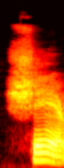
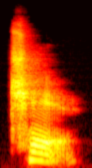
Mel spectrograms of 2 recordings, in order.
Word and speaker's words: chair: It's share, right? Share. No, we pronounce CH like this. Chair.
